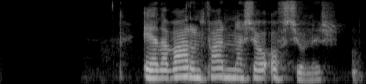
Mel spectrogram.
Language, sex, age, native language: Icelandic, female, 12, Icelandic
